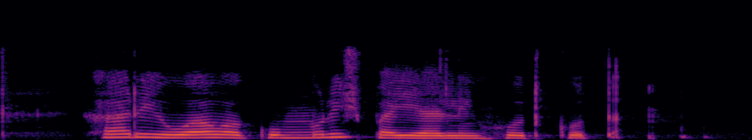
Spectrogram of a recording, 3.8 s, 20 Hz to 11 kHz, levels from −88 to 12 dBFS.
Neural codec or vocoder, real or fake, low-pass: none; real; 7.2 kHz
